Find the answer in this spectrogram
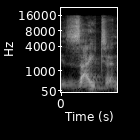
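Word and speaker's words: Xitan: And so ultimately we looked it up and and found out that it's pronounced like Titan with a Z, Zytan, just like that.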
